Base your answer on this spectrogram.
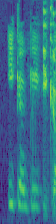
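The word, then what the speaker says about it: EcoGeek: Echo Tech. Did I say that right? – Eco Geek. – Eco Geek. Thank you.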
